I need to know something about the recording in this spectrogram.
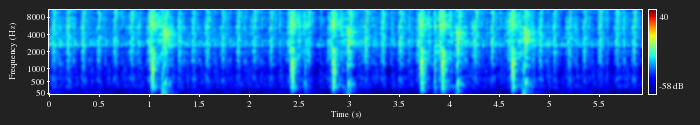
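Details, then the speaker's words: OKMO Retrol B02 miniature petrol hit-and-miss engine, first start out of the box with no adjustments, on 25:1 shellite with Marvel Mystery Oil: sharp evenly spaced firing pops with light ticking coasting between; normal healthy hit-and-miss running. "Listen to that hit and missing. I'm so pleased with this. Look at that running. It's not dancing around."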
